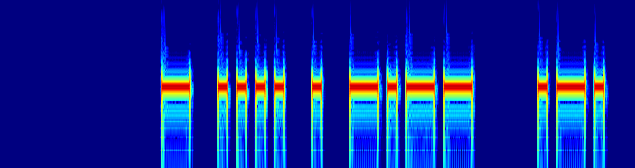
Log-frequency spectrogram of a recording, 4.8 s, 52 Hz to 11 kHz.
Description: Morse code, heard as a keyed tone, about 17 wpm, 700 Hz. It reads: THEY R
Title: Sentences from Top 300 Words and Abbreviations 17wpm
